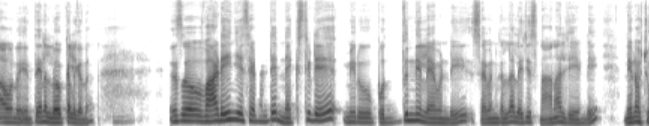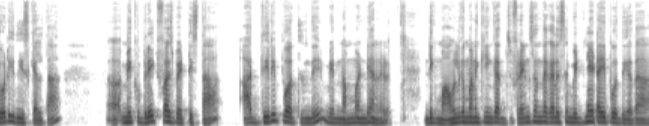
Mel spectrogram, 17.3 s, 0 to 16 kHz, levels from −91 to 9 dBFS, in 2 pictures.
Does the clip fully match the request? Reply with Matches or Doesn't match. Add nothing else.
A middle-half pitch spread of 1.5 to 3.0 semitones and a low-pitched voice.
Doesn't match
